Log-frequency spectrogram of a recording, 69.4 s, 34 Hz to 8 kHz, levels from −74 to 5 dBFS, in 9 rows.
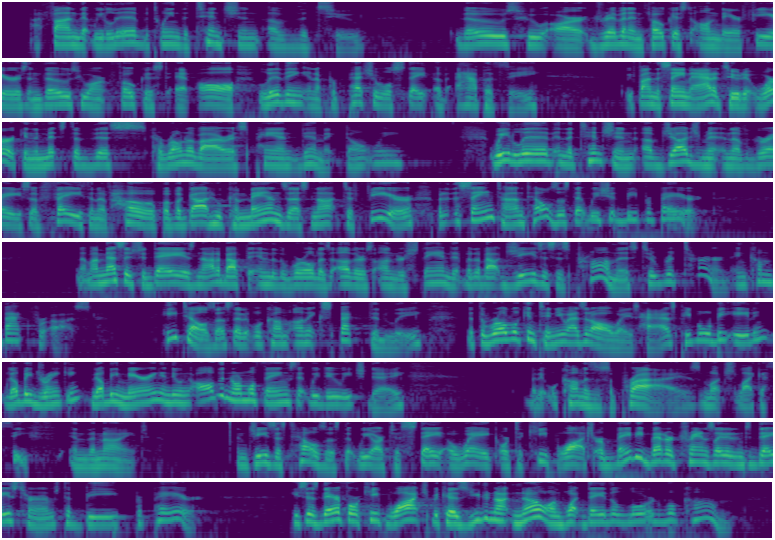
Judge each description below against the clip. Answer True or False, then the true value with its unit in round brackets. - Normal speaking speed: True (180 wpm)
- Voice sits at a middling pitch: True (145 Hz)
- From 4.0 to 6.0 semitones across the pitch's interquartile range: True (5.1 semitones)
